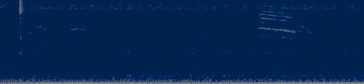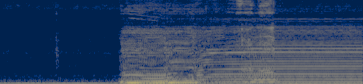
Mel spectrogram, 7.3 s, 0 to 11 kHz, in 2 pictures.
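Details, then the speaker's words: 2012 Ford Edge Limited 2WD 3.5L V6 with a sinking brake pedal, scan-tool ABS service bleed purging air: after a quiet spell, an electric pump whirs up with a rising buzz and valve chatter, then runs steadily; normal ABS pump running. "so I was releasing getting more air out of the system and it's going to go to that ABS noise again"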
